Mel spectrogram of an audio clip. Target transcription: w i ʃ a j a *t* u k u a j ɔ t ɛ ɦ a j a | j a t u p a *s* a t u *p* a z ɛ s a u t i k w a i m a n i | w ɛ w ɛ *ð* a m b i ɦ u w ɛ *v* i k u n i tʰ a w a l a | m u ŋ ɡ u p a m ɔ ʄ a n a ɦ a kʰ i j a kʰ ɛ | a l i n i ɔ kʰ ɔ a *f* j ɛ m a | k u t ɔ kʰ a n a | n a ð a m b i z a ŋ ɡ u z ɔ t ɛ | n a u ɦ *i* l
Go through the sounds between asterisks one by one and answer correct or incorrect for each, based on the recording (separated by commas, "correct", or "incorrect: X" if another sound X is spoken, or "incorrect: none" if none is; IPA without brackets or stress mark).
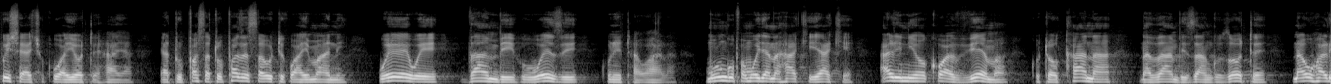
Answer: incorrect: t͡ʃ, correct, correct, correct, incorrect: z, incorrect: v, incorrect: a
